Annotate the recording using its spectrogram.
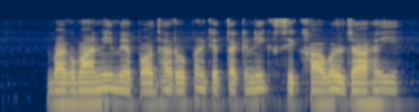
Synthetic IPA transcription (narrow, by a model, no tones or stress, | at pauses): bʱəɡwaːnimẽpɔːd̪ʱaɾoːpənket̪ɛkniːksɪkʰaːwəld͡ʒaːɦəi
